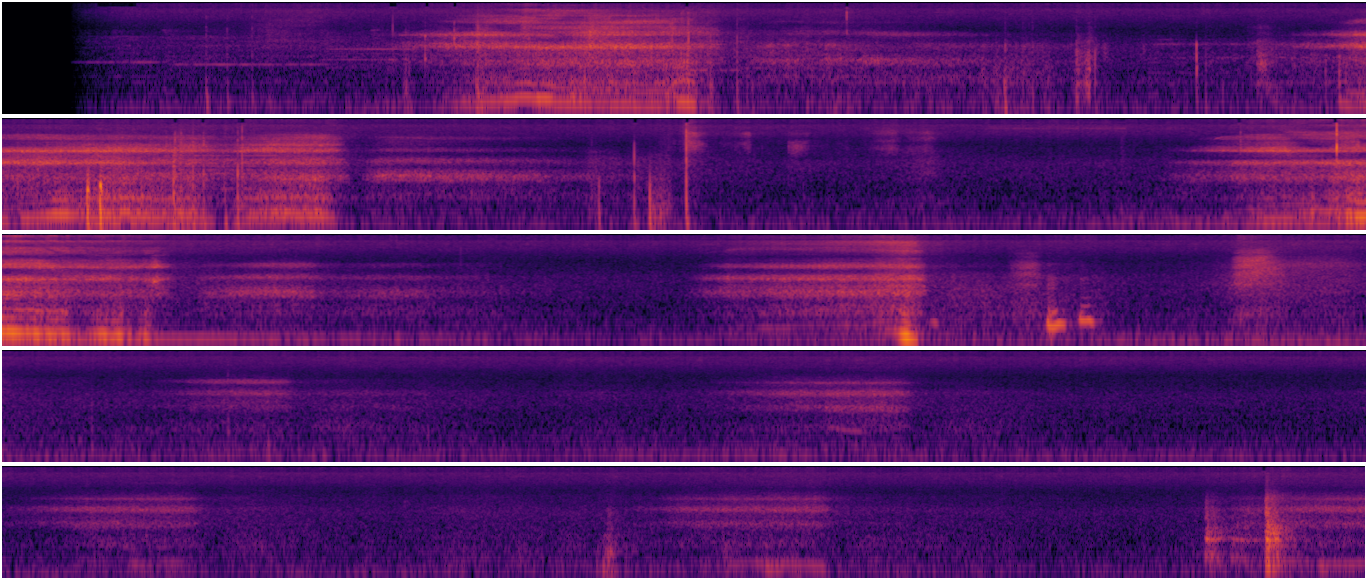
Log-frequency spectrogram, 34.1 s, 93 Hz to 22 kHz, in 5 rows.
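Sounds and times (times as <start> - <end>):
person snoring: 2.0 - 4.8, 6.5 - 9.2, 12.8 - 14.6, 17.2 - 19.0.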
